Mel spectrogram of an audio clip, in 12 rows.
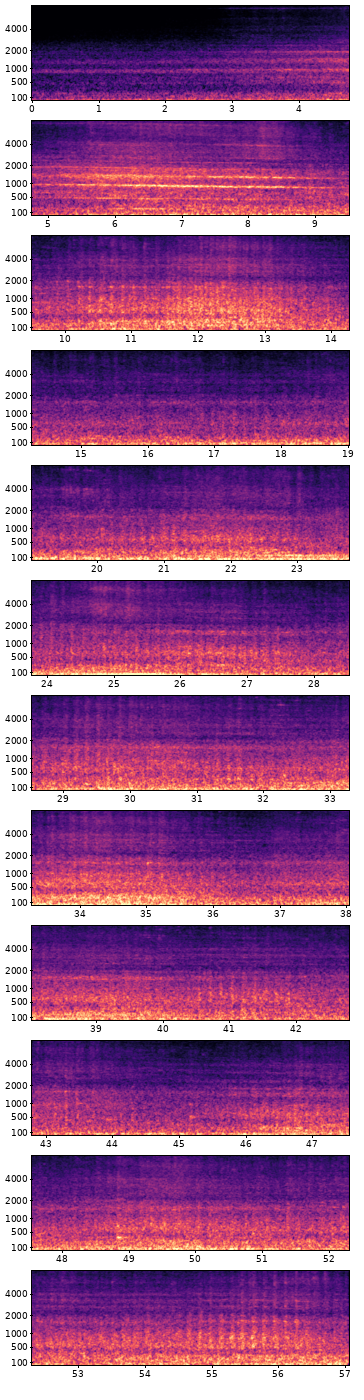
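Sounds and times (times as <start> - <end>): locomotive horn chord: 0.0 - 10.0
freight cars clickety-clack: 9.3 - 57.0.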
